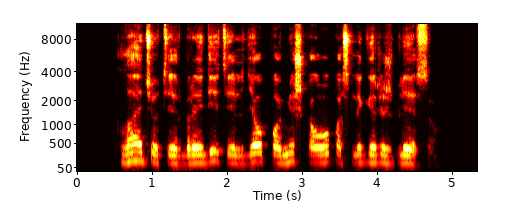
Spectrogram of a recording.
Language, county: Lithuanian, Šiauliai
